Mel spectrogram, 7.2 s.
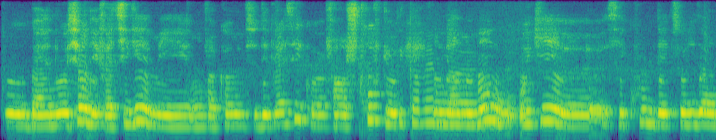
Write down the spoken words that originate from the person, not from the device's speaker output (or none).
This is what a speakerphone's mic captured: t'es quand même euh,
